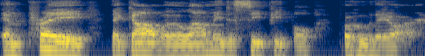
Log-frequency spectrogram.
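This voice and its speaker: Speaking with an American accent, a man lets his pitch rise and fall in an ordinary way. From Central Texas. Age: 60s. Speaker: interview guest, father. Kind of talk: casual interview. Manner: halting, many fillers and repetitions.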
